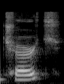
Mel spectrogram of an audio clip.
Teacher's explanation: The voiceless affricate begins as t and ends in sh, as in church, and the voiced affricate begins as d and ends in j, as in judge.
